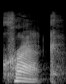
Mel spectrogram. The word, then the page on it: crack up: American English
